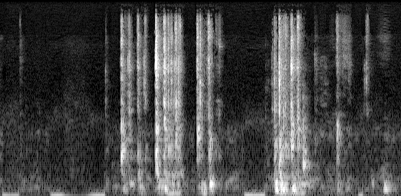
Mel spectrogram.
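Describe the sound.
Typing on a computer keyboard, quiet irregular clusters of key clicks in short bursts with brief pauses between them.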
